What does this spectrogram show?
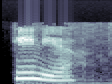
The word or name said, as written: hemia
